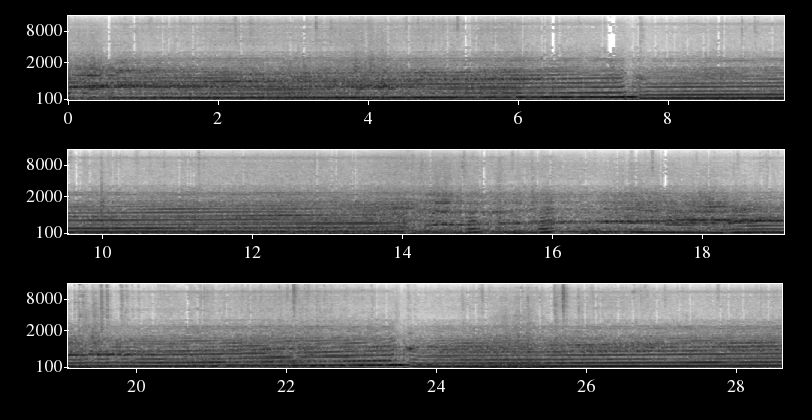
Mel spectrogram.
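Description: Toyota Vios race car's engine heard from inside the cabin under hard acceleration. It revs up steadily and drops sharply at an upshift about seven seconds in. It falls away under braking and downshifts around the middle, then pulls up again to another upshift a few seconds before the end.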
